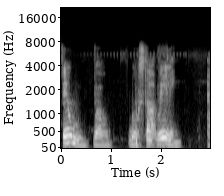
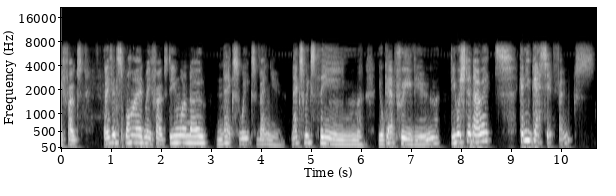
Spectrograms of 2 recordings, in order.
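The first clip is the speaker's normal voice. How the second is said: theatrical host, rising higher toward the end; showman's tease; 4 semitones higher than usual. Acted. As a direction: tease the audience with a coming reveal. Bunny host teasing the crowd.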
